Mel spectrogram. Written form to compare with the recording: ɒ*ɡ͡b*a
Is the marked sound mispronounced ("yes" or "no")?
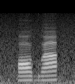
yes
